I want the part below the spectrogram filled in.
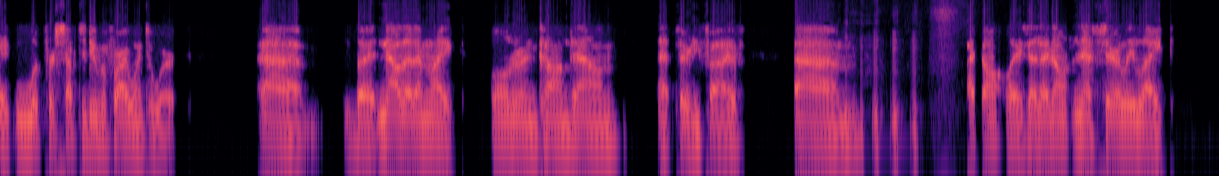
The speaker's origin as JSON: {"language": "English", "town": "Fayetteville", "region": "North Carolina", "country": "United States", "lives_now": "Wendell, United States", "said": "I'm from Fayetteville, North Carolina, which is where Fort Bragg is"}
